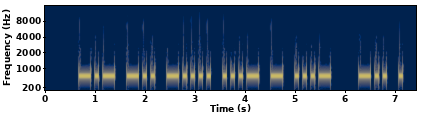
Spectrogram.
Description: Morse code, heard as a keyed tone, about 16 wpm, 700 Hz. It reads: KD6VTV DE
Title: USA Callsign DE Callsign 15wpm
